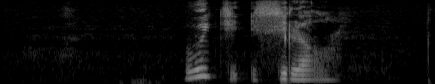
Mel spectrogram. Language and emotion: Russian, neutral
